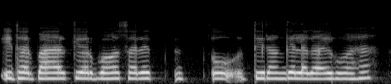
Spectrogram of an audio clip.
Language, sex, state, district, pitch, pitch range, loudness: Hindi, female, Jharkhand, Garhwa, 270 Hz, 265-275 Hz, -13 LUFS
